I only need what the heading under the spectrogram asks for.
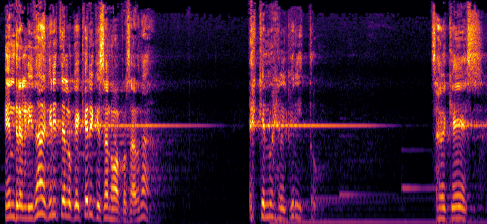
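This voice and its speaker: A male pastor preaches in a high, ringing voice with a bright edge. He leads his congregation in call-and-response, jokes with them, and drops from shouted war cries to near-whispers. The live recording rings with a long church echo and faint music behind. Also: normal speed. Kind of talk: energetic sermon. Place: large church hall.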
